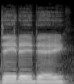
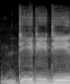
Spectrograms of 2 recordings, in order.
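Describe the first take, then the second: First: Each syllable has an 'ay' vowel, like 'day'. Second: Each syllable has an 'ee' vowel, like letter D. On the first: The speaker calls it wrong. "not day-day-day" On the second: The speaker calls it right. "D-D-D, not day-day-day"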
